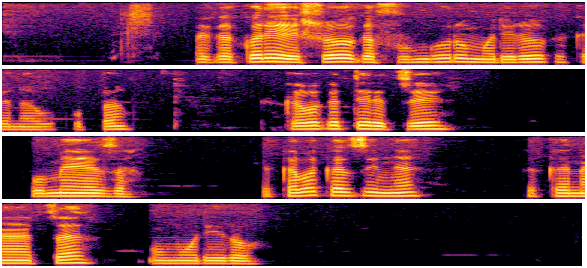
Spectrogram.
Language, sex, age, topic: Kinyarwanda, male, 25-35, government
